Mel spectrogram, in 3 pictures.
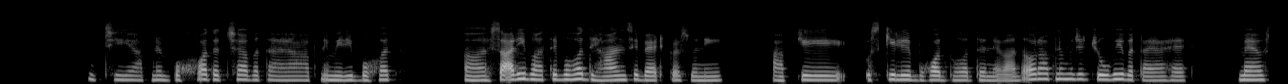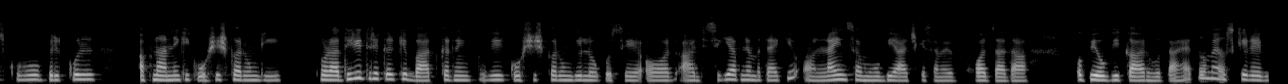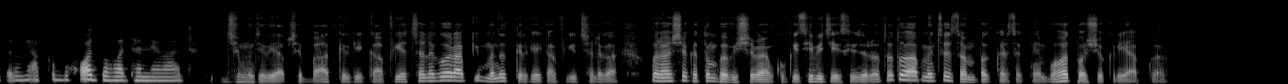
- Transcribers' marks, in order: tapping
- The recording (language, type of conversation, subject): Hindi, advice, नए शहर में दोस्त कैसे बनाएँ और अपना सामाजिक दायरा कैसे बढ़ाएँ?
